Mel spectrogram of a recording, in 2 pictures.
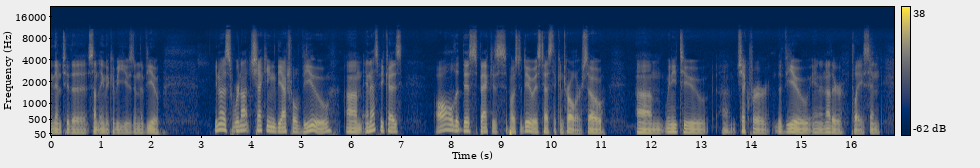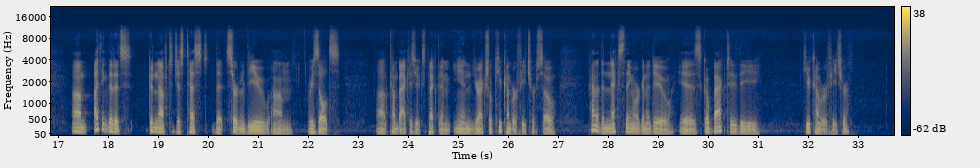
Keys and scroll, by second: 31.6 super+w.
